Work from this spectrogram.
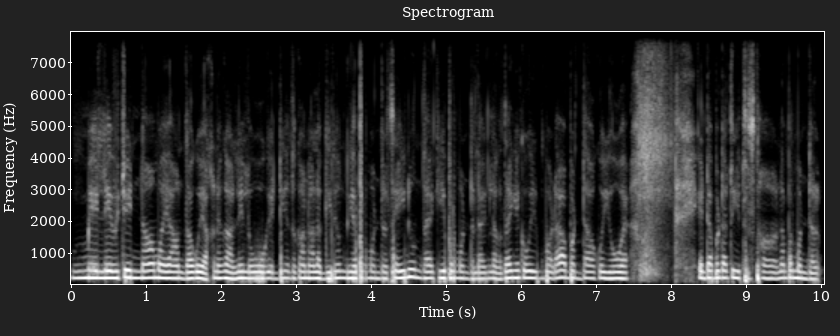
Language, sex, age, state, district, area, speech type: Dogri, female, 45-60, Jammu and Kashmir, Samba, rural, spontaneous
